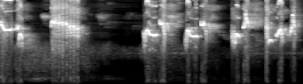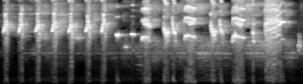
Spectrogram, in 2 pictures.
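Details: Busy long-tailed shrike song of rapid chattering chirps, squeaks and scratchy notes running nearly continuously after a short pause, with a faint steady hum underneath.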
